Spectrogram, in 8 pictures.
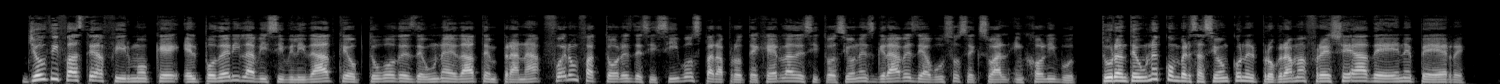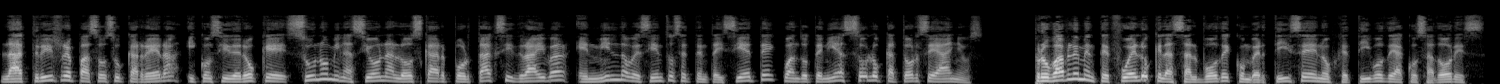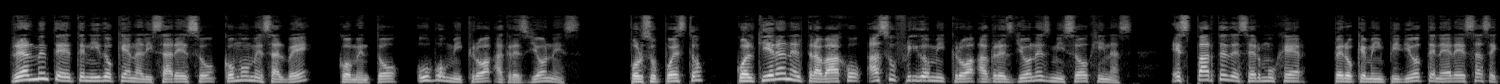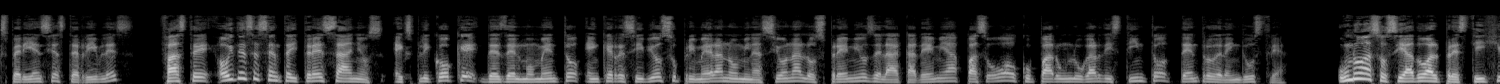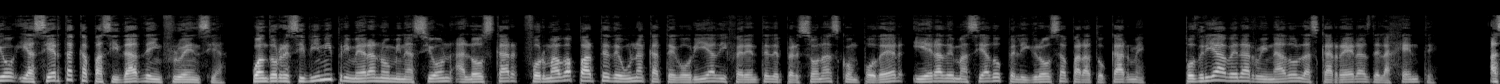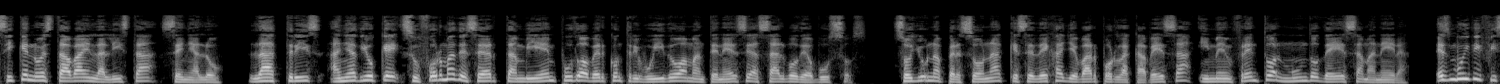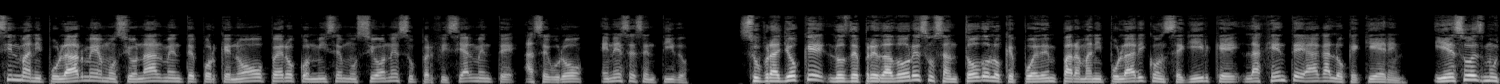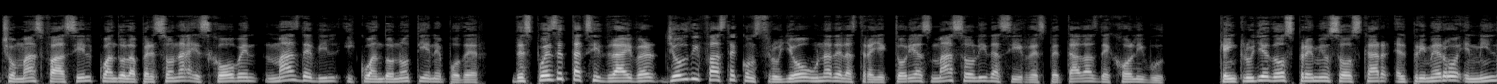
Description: En entrevista con el programa Fresh Air, Foster repasó su carrera y habló sobre lo que probablemente la “salvó” de convertirse en objetivo de acosadores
